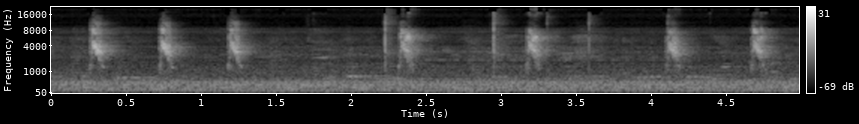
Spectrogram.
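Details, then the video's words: Young weaver producing harsh high-pitched chirps, about nine notes at irregular gaps, with a few fainter clicks and a steady low hum. "SUARA BURUNG MANYAR TROTOLAN!!"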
